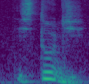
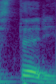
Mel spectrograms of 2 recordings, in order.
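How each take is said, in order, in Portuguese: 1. Um som de e extra vem antes do s. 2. A palavra começa direto com o som de s. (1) "quando a gente vai ler a primeira vez e vai falar, a gente lê" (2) "que é o certo a se falar"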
